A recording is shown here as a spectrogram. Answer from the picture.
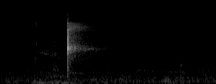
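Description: A single sharp click or snap a little under a second in, with a brief ringing tail.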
